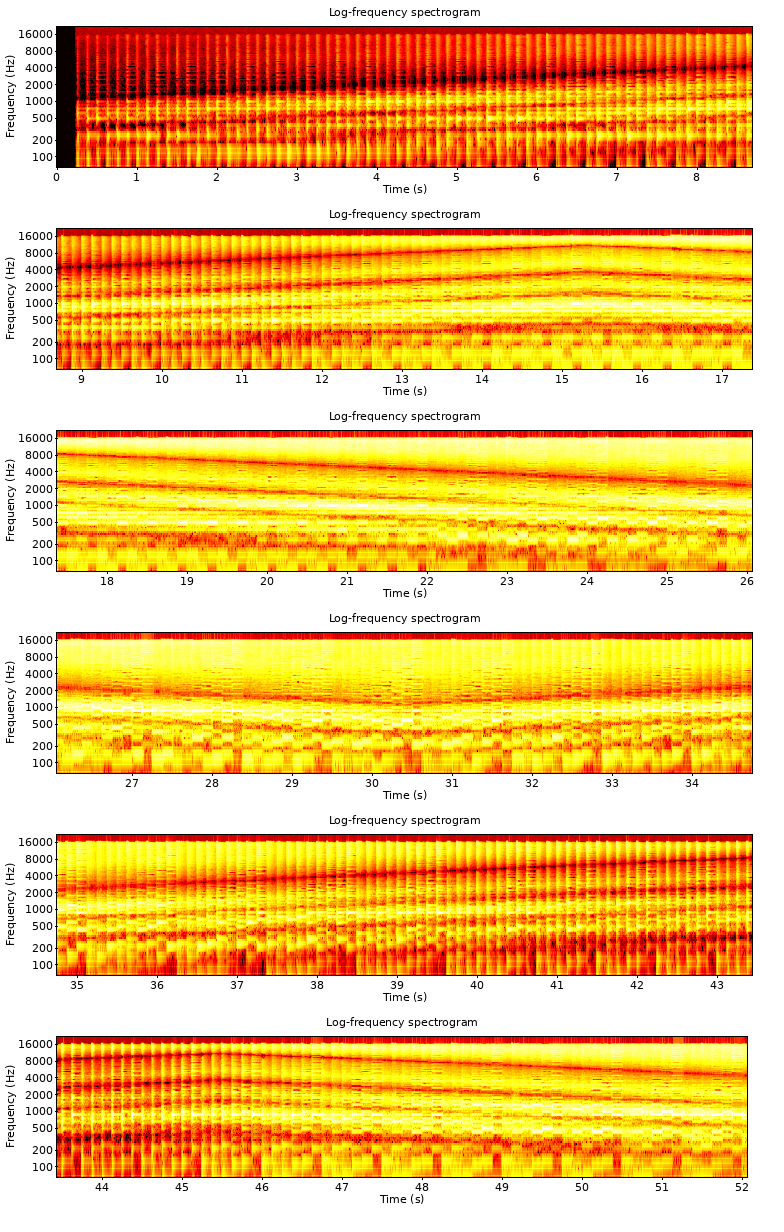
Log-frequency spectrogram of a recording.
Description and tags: Dreams Of My Machine
This is a loop that I made with a homemade synth.
It is an arpeggiation of a few chords.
